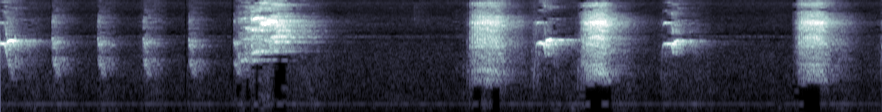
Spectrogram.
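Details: Ashy drongo calling: a run of six short clipped notes near mid pitch, then loud, harsh, rasping bursts with thin whistled overtones, given irregularly with brief pauses between them. A faint steady low hum sits underneath.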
